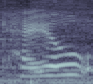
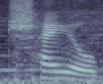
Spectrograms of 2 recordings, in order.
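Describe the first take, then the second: First: The name begins with a hard K sound. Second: The name begins with a CH sound. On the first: "the English pronunciation" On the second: "C is pronounced as Ch"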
